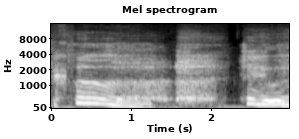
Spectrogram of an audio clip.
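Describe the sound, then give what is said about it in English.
A big, drawn-out human yawn: a long vocal moan sliding downward in pitch, then a breathy rush of air and a brief rising voiced tail, fairly loud. “Big yawn.”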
